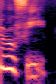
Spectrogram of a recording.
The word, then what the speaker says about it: Luffy: Rufy. Also ja, es ist im Grunde Rufy, nicht Luffy. Im Japanischen gibt es keinen natürlichen L-Laut, also wird L zu R.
